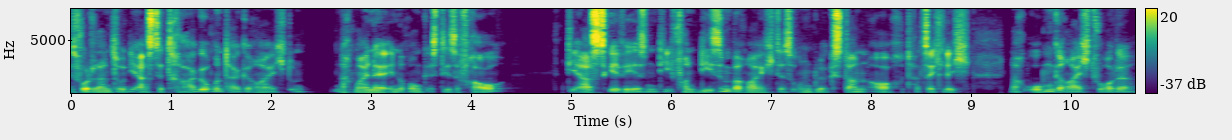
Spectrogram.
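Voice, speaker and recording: A man at a fairly low pitch with vocal fry, very wide pitch swings and a moderate pace. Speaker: local journalist, eyewitness. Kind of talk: interview testimony.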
